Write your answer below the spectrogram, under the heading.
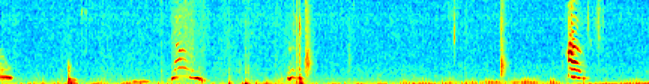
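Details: Dilly, a Bengal kitten getting to know her new home, chatters with three wavering, arched meows spaced several seconds apart, plus small chirps and a continuous soft purr in a quiet room.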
